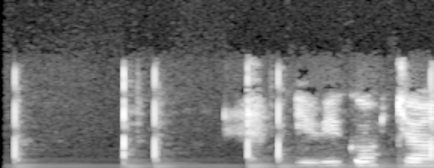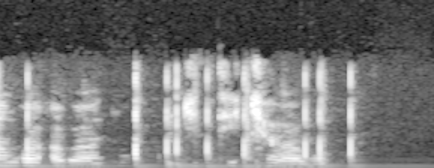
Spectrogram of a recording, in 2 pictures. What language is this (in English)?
Kinyarwanda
